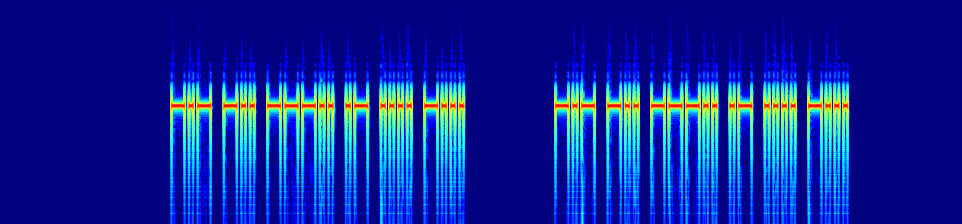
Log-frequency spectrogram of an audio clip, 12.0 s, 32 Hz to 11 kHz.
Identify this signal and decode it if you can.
Morse code, heard as a keyed tone, about 21 wpm, 700 Hz. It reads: KD8AHB KD8AHB
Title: USA Call Signs - 6 Characters - Repeated 2x - 22wpm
